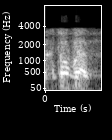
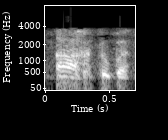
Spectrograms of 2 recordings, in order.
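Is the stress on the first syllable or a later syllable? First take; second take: later; first. First: The stress falls on a later syllable. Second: The stress falls on the first syllable. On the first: The speaker calls it wrong. "я тоже так просто назвал" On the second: The speaker calls it right. "у нас ударение на первую буковку"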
